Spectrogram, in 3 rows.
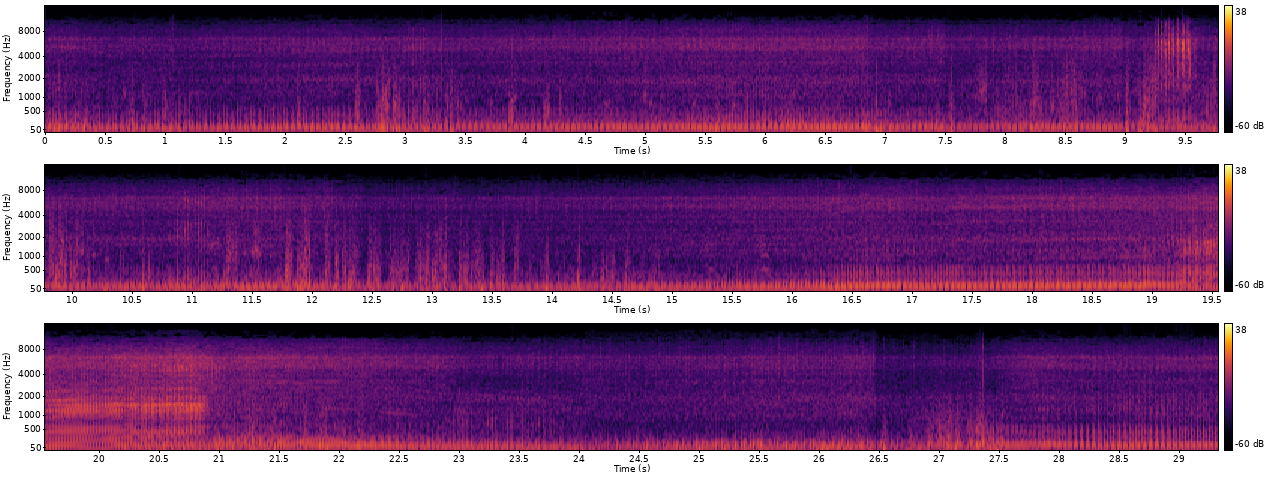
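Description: Yamaha MT-07 Tracer's 689 cc parallel-twin engine running at low speed, with the revs rising and falling several times around twenty seconds in as the bike accelerates.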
